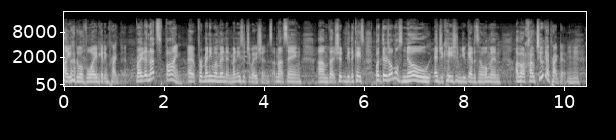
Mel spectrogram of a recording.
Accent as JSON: {"language": "English", "region": "Ontario", "country": "Canada", "said": "I mean, I'm from Ontario. We don't have that option."}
